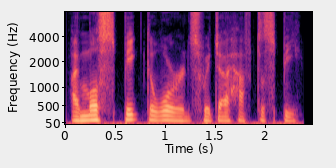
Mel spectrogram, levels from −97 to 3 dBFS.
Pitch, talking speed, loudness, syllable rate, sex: 110 Hz, 245 wpm, -18 LUFS, 4.4 syllables/s, male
